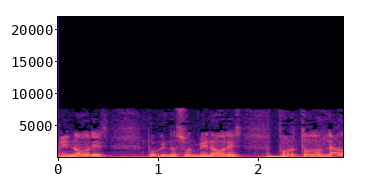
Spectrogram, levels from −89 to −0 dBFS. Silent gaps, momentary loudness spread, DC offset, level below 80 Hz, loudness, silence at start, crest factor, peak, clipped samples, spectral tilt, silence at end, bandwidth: none; 7 LU; under 0.1%; -32 dBFS; -26 LUFS; 0 s; 14 dB; -10 dBFS; under 0.1%; -6 dB/octave; 0 s; 8 kHz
